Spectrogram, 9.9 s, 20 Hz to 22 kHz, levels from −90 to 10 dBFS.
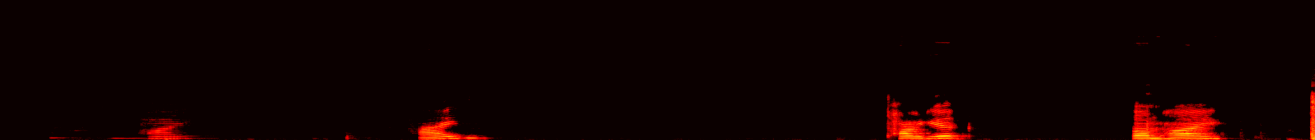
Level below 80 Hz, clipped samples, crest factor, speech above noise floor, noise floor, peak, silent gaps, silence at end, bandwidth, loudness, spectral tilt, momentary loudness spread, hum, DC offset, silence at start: under -90 dBFS; under 0.1%; 22 dB; over 62 dB; under -90 dBFS; -12 dBFS; none; 0 s; 7.4 kHz; -28 LUFS; -2 dB/octave; 21 LU; none; under 0.1%; 1.1 s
